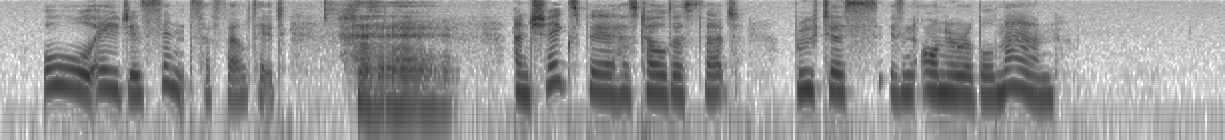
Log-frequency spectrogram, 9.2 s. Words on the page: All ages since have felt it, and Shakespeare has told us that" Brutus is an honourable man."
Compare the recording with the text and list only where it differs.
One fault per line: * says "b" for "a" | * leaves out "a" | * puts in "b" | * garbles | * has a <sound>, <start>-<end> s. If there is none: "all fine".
* has a laugh, 2.4-3.5 s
